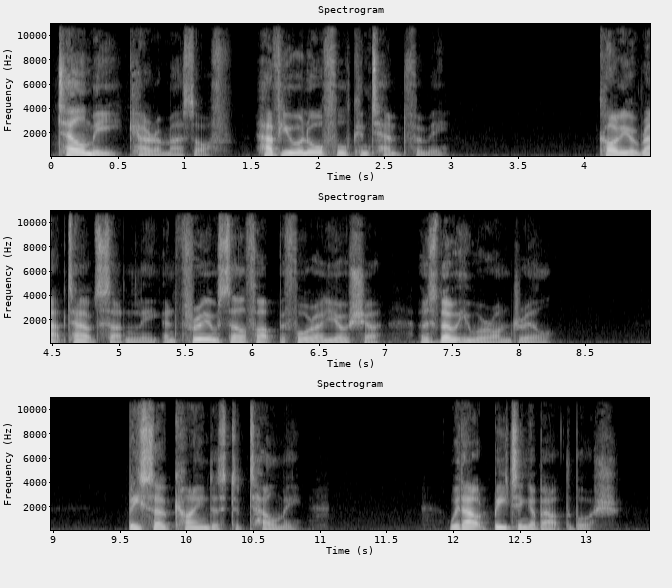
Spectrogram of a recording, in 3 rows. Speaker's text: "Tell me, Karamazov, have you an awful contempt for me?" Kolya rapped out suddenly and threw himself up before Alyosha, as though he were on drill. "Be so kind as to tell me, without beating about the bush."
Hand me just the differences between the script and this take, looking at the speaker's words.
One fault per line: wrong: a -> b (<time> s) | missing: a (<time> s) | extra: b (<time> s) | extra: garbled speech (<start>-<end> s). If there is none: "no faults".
no faults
